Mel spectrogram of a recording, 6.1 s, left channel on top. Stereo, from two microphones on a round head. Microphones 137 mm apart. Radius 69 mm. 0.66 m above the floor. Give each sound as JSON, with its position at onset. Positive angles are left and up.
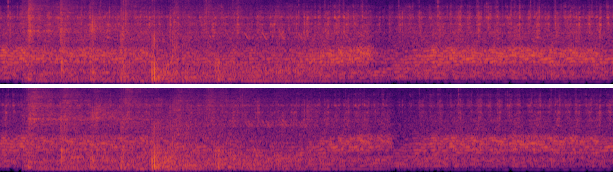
{"t": 0.2, "sound": "running footsteps", "side_deg": 80, "distance_m": 6.5}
